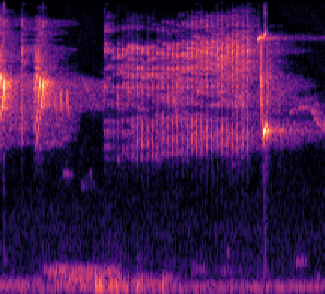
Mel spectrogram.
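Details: Song of a thrush nightingale (Luscinia luscinia), a mimic of other birds: two sharp high notes, then a long, even, buzzy rattle of rapid pulses ending in a bright whistled note, with a low rumbling hum beneath.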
